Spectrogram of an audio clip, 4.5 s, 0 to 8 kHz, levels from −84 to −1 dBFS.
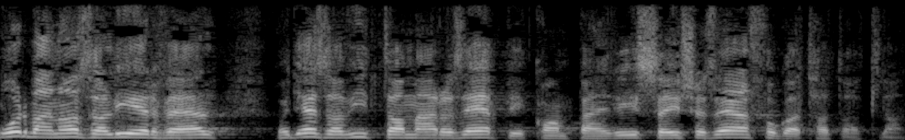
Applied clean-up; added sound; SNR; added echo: none; none; none; none.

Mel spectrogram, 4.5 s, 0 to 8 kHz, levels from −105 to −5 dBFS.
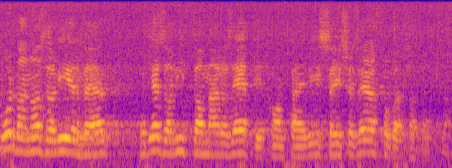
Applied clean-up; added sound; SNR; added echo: none; Frying (food); 17 dB; reverberation time 2.6 s.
